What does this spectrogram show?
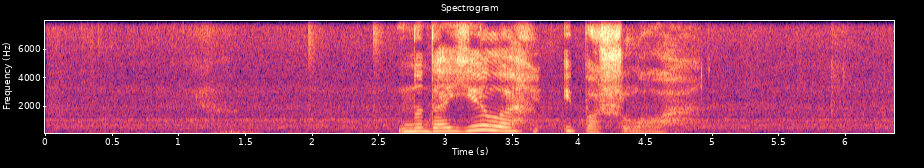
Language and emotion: Russian, sad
